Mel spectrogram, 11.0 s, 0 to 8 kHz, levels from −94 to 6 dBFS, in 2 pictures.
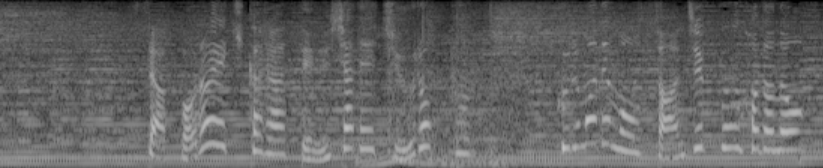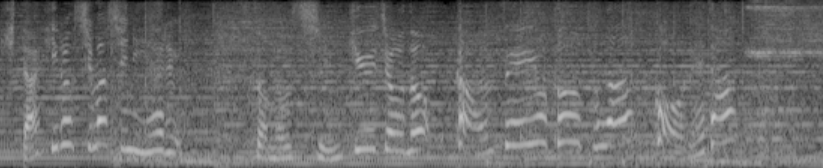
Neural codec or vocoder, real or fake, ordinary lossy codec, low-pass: none; real; none; none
